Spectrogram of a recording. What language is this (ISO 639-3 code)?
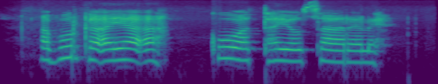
som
